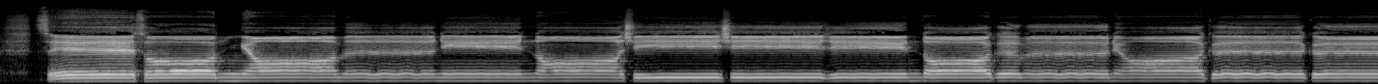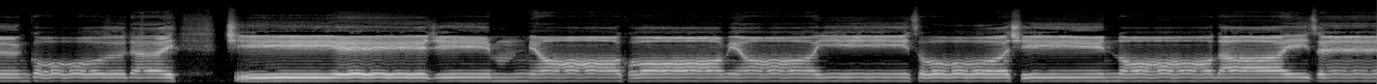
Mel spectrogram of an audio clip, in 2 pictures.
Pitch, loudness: 160 Hz, -18 LUFS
